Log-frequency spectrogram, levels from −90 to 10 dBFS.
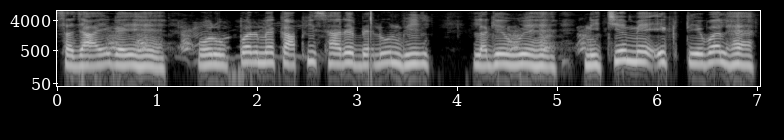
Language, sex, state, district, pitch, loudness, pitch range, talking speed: Hindi, male, Jharkhand, Deoghar, 195 Hz, -18 LUFS, 180-215 Hz, 155 wpm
